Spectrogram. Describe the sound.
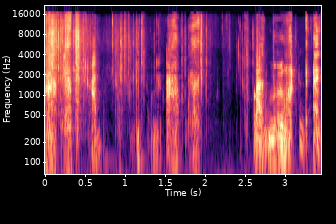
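An old biscuit from a cookie roll is crunched and chewed: a series of loud, crisp bites and crumbly chewing bursts separated by brief pauses, with a longer gap before a final busy stretch of crunching.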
